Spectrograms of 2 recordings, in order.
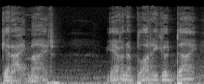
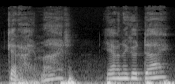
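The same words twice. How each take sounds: First: Small, soft voice with rising questions; murmured greeting, like someone perched on your shoulder; little conscience voice. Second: High, rising cheery greeting; friendly shopkeeper. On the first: Little person on your shoulder, soft conscience voice. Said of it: "your little conscience is speaking like". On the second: Someone in a New Zealand shop, imitated friendly greeting. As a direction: imitate a chirpy local, pitched right up. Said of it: "and someone will go". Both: Retold or imitated.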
